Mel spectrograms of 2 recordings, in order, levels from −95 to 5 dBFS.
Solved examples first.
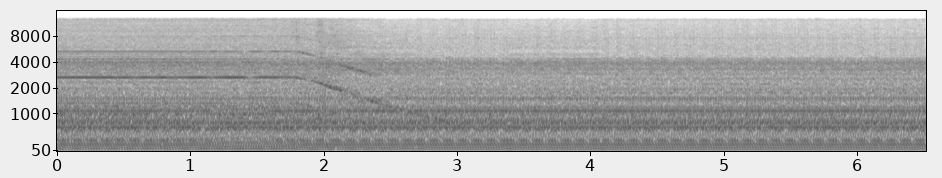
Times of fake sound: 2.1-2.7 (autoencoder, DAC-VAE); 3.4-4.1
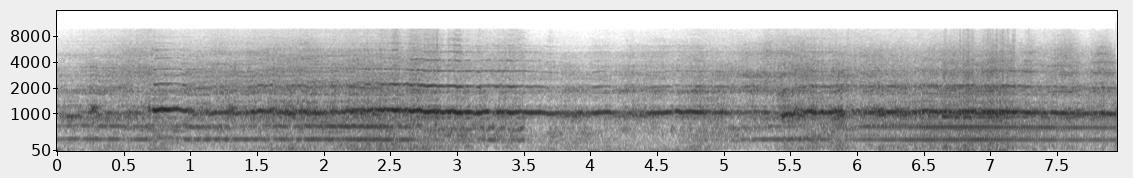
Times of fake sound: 0.0-6.0 (autoencoder, DAC-VAE)

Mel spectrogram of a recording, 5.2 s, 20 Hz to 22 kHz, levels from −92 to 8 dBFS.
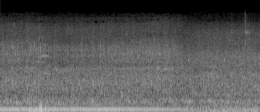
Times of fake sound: none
